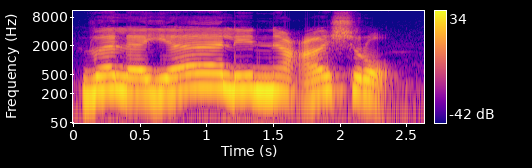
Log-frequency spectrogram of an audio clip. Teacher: پھر سے را پر، کیونکہ را ساکن، را سے پہلے شین ساکن اور اس سے پہلے عین کے اوپر زبر ہے، اسی لیے یہ را پر پڑھی جائے گی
